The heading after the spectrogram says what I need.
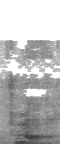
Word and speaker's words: flour: Yeah, they're the same pronunciation. Flour and flower.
